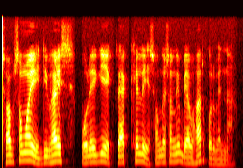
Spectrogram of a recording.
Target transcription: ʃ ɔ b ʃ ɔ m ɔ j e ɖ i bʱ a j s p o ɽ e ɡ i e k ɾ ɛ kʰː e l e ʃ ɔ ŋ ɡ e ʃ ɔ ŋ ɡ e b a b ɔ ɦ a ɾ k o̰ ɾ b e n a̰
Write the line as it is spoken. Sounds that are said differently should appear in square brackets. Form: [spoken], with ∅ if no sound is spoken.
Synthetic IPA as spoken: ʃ ɔ b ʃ ɔ m ɔ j e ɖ i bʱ a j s p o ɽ e ɡ i e k ɾ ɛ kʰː e l e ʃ ɔ ŋ ɡ e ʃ ɔ ŋ ɡ e b [ɛ] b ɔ ɦ a ɾ k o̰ ɾ b e [nː] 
